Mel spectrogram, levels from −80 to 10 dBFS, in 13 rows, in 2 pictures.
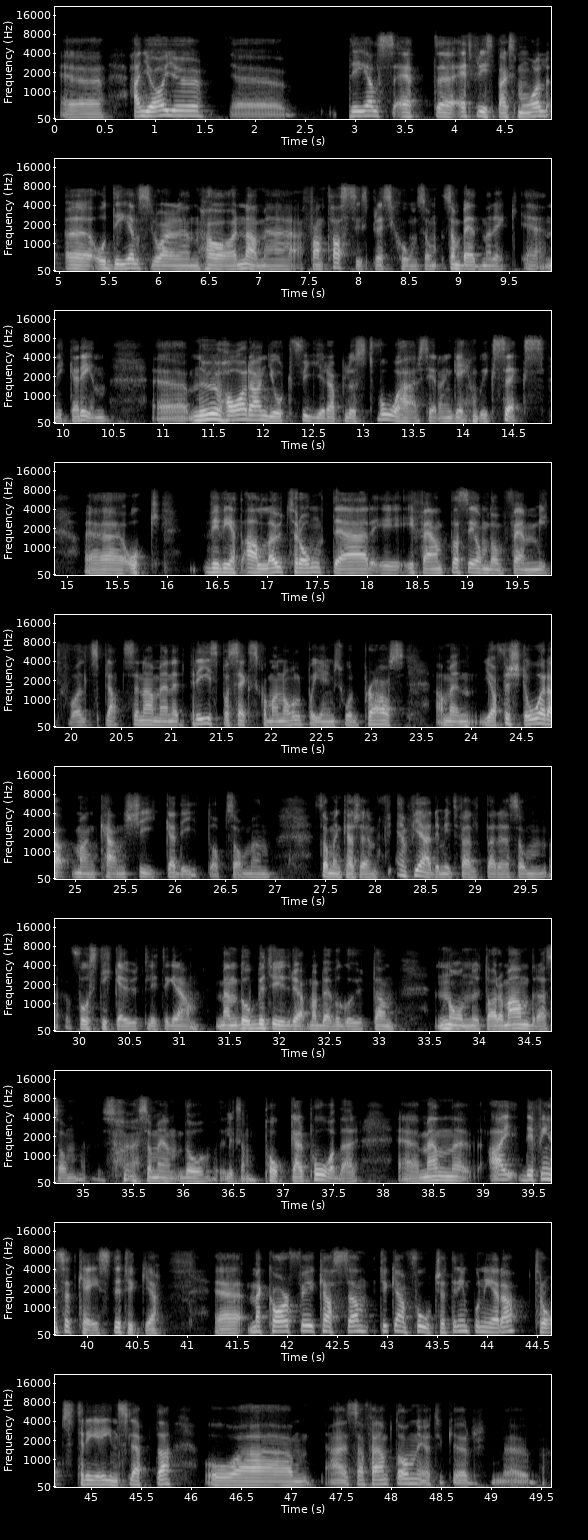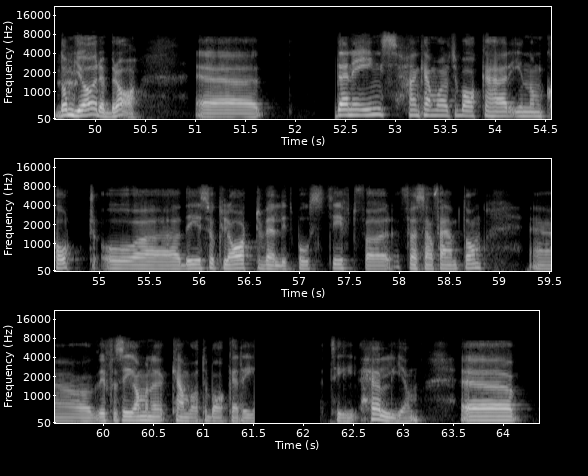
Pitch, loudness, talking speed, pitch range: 130 Hz, -22 LUFS, 155 wpm, 115-150 Hz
